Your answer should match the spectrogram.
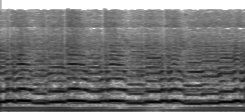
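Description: Background music: a flute playing a slow melody that steps up and down in short notes over a low, steady drone.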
